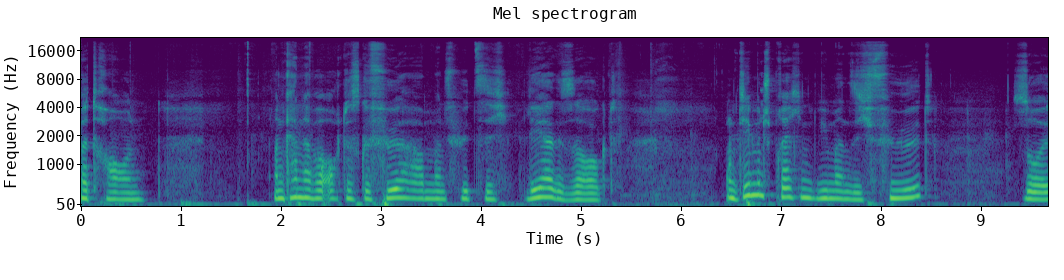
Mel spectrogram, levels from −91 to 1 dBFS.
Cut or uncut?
cut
